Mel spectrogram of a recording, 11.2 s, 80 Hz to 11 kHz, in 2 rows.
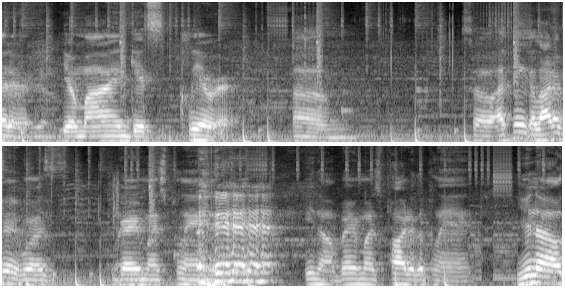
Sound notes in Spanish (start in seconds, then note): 7.6 Odessa ríe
